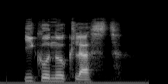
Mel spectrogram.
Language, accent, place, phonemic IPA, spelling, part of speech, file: French, France, Lyon, /i.kɔ.nɔ.klast/, iconoclaste, adjective / noun, LL-Q150 (fra)-iconoclaste.wav
- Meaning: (adjective) iconoclastic; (noun) iconoclast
